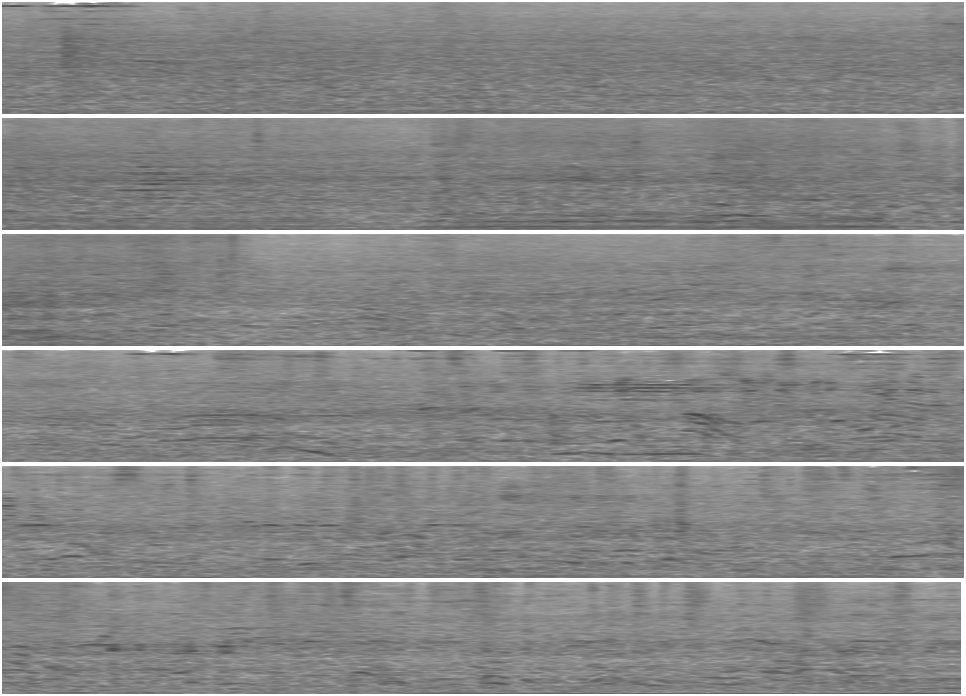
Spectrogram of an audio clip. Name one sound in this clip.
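Traffic hums along a city street.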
